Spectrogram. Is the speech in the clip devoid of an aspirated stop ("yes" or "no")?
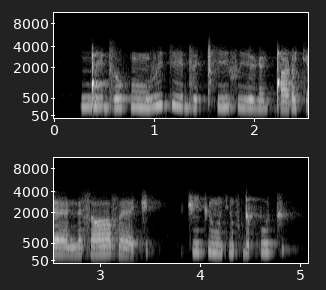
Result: no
